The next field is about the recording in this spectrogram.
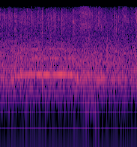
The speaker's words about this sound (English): Can you clap your hands if you believe it for me this morning? Come on.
